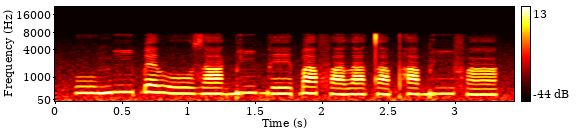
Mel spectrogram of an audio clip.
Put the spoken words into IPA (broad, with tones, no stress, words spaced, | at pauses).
uː˨ŋiː˦ɓɛ˦ βoː˨zaː˨ɡ͡biː˦ beː˨ɓa˦ fa˨la˨ta˨ pʰa˦biː˦fã˦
